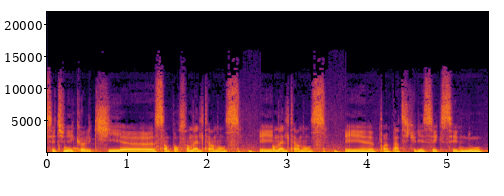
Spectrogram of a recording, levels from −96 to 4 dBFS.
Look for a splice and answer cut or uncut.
cut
